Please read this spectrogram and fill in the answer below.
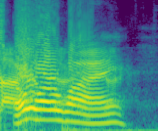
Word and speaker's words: Oregon: No, it's Orygun. Okay, Oregon, just like that. Oregon. Nope, Oregon. Okay. Like you're saying Oreo, right? But you go Ori and then gun.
